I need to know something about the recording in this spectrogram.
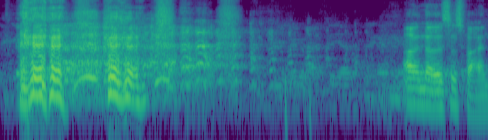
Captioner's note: laughter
